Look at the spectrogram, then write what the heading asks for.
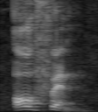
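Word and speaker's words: often: mass অফেন obtain না আমরা অফটেন বলবো না অফেন বাচার বাচার নেক্স সাইলেন্ট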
